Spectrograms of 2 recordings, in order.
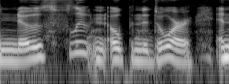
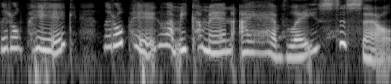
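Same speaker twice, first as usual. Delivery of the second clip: very high, sugary, sweet, fake-nice voice; 9 semitones higher, 3 dB quieter than usual. Reading a story; the magic shark, pretending to be a lace seller, calling sweetly. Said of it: "called sweetly".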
